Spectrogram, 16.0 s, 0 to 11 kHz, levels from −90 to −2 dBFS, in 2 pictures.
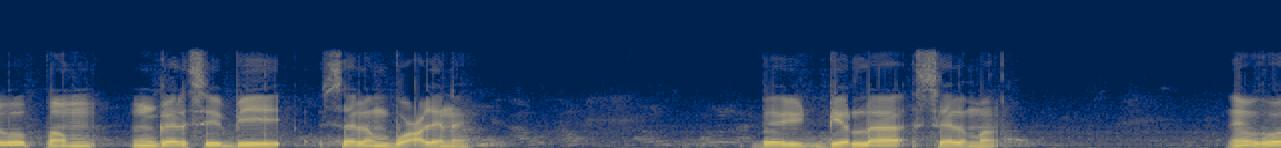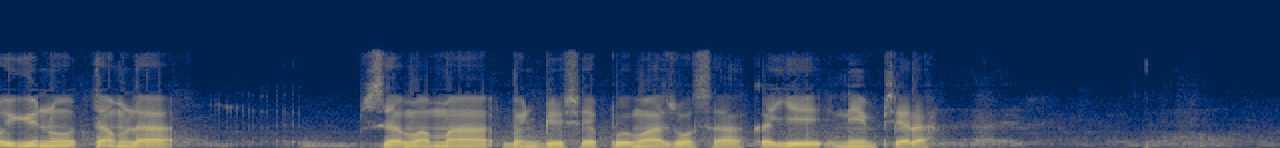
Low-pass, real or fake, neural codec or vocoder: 7.2 kHz; real; none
